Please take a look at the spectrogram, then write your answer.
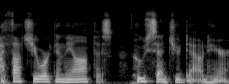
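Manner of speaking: ordinary delivery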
